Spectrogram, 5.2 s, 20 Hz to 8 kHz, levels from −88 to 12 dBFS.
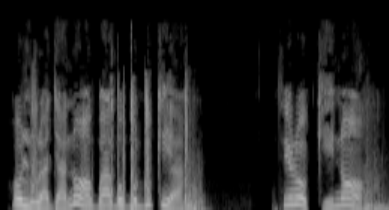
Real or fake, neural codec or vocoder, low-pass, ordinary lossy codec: real; none; 7.2 kHz; MP3, 32 kbps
